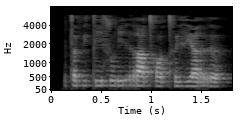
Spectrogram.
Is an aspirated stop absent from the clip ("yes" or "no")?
no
